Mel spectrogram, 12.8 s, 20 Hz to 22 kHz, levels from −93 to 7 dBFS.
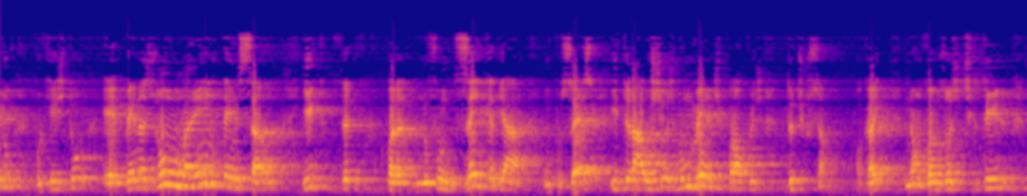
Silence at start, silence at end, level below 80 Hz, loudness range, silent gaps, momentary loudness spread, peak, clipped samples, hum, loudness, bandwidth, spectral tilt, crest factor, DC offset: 0 s; 0 s; -58 dBFS; 3 LU; none; 13 LU; 0 dBFS; under 0.1%; none; -14 LUFS; 11.5 kHz; -5 dB/octave; 14 dB; under 0.1%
